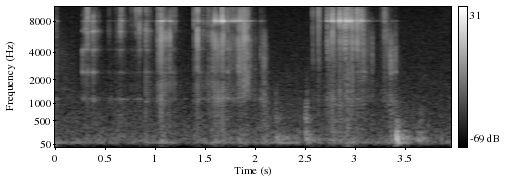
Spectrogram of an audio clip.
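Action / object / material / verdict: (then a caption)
tap / etched glass bowl / glass / none. Long nails tap and scratch a medium-sized, empty, clear etched glass bowl held in the hands. Quiet, bright, glassy clicks and scrapes with a thin high ring come in short bursts separated by brief pauses, each dying away almost at once.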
